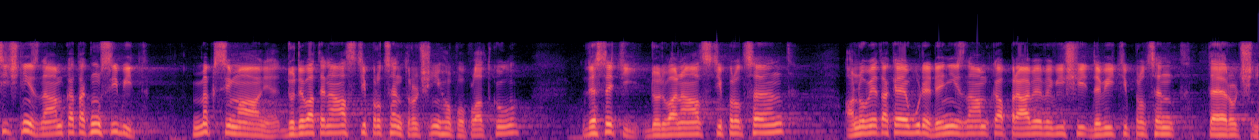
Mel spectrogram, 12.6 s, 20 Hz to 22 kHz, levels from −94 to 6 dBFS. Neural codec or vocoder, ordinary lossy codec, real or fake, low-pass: none; AAC, 96 kbps; real; 7.2 kHz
